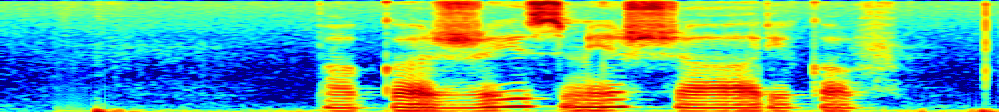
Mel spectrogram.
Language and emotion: Russian, sad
